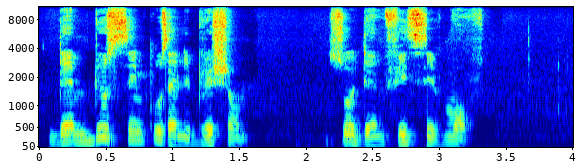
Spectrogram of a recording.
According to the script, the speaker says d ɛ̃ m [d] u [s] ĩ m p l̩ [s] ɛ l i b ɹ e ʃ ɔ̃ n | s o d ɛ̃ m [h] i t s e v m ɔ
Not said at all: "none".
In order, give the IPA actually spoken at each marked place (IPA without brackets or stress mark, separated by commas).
d, s, s, f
